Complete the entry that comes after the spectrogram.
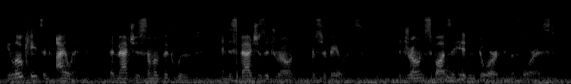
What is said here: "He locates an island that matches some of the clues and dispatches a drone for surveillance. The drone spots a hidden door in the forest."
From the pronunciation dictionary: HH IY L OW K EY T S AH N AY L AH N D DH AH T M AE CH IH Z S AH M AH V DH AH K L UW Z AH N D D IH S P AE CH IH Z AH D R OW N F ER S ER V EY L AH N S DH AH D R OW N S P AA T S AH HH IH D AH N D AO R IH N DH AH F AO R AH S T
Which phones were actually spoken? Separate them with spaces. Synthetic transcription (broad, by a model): HH IY L OW K EY T S AH N AY L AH N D DH AH T M AE CH IH Z S AH M AH V DH AH K L UW Z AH N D D IH S P AE CH IH Z AH D R OW N F ER S ER V EY L AH N S DH AH D R OW N S P AA T S AH HH IH D N D AO R IH N DH AH F AO R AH S T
